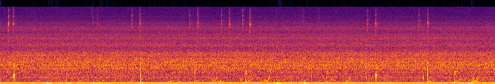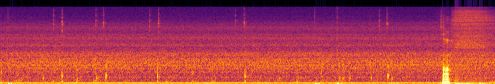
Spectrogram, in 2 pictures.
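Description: Lava bubbles and pops softly now and then.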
